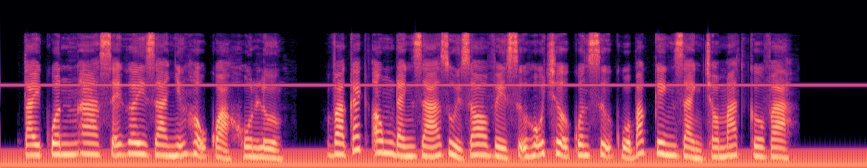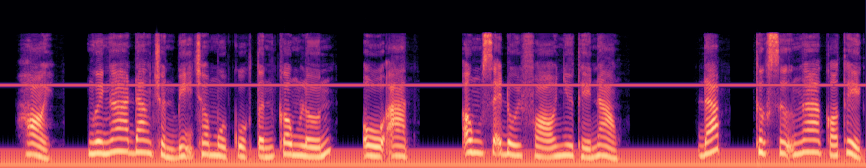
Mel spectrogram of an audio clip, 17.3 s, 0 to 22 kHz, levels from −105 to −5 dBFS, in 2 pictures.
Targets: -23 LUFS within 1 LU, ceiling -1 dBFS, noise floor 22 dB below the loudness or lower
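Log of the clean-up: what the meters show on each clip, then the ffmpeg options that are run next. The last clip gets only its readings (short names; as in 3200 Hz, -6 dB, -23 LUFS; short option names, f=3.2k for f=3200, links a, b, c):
hum 60 Hz; harmonics up to 300 Hz; hum level -28 dBFS; steady tone 3200 Hz; tone level -40 dBFS; loudness -19.0 LUFS; peak -4.5 dBFS; loudness target -23.0 LUFS
-> -af "bandreject=f=60:t=h:w=6,bandreject=f=120:t=h:w=6,bandreject=f=180:t=h:w=6,bandreject=f=240:t=h:w=6,bandreject=f=300:t=h:w=6"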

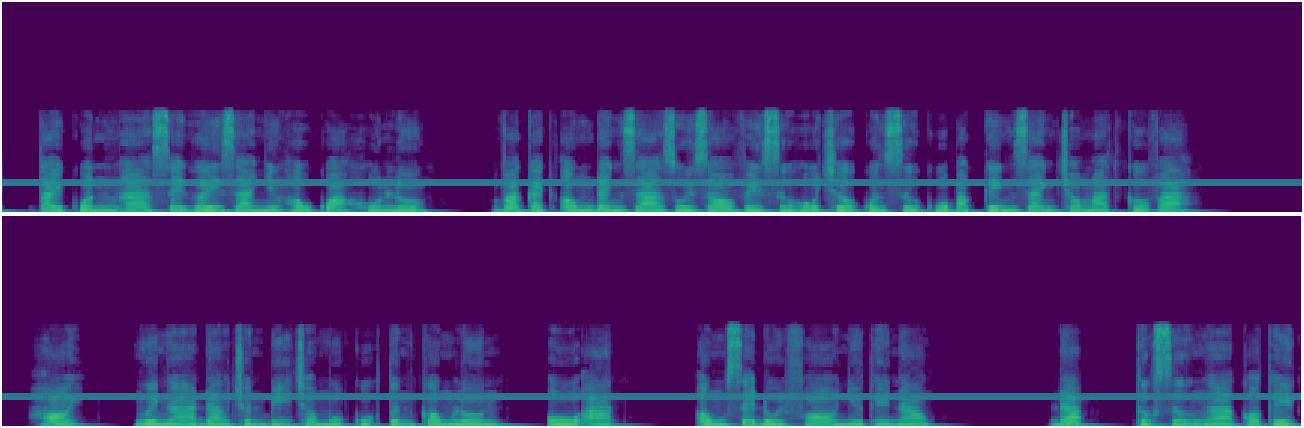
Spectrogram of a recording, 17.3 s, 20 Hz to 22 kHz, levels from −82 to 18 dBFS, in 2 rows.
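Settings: hum none; steady tone 3200 Hz; tone level -40 dBFS
-> -af "bandreject=f=3.2k:w=30"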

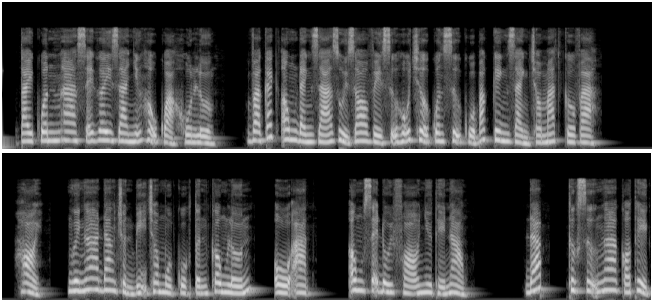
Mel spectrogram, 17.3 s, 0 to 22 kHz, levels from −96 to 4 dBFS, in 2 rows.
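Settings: steady tone none; loudness -19.0 LUFS; peak -4.0 dBFS; loudness target -23.0 LUFS
-> -af "volume=-4dB"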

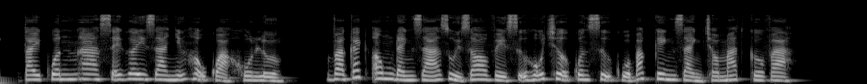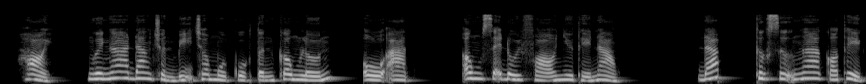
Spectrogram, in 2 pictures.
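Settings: loudness -23.0 LUFS; peak -8.0 dBFS; noise floor -78 dBFS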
